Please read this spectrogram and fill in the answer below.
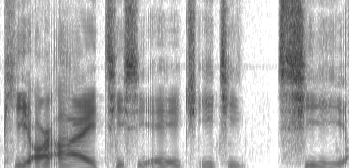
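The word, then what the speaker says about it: Pritchett: i a oh my goodness I ah pritet p r i TCH ET I believe cornerback out of Auburn 137 the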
